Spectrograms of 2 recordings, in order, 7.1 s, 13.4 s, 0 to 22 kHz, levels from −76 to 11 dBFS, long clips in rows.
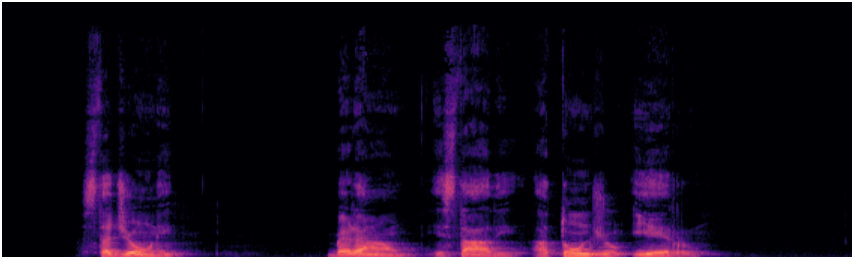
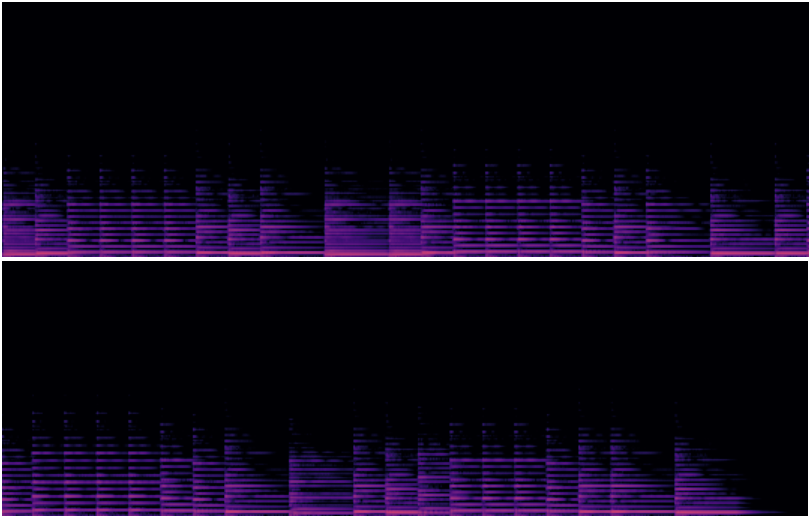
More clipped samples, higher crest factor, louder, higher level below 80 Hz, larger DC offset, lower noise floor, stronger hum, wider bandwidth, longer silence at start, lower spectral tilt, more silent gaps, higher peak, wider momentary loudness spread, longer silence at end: neither; first, 20 dB vs 14 dB; first, -19 LUFS vs -36 LUFS; second, -68 dBFS vs -60 dBFS; neither; first, -68 dBFS vs -62 dBFS; neither; first, 19.5 kHz vs 9.8 kHz; first, 0.7 s vs 0 s; first, -6 dB/octave vs -4.5 dB/octave; neither; first, -2 dBFS vs -22 dBFS; first, 15 LU vs 6 LU; first, 1.3 s vs 0.4 s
